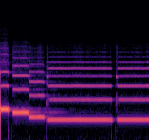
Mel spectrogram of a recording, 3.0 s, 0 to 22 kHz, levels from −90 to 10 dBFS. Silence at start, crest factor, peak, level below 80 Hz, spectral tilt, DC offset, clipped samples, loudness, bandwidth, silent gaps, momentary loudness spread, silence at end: 0 s; 12 dB; -18 dBFS; -86 dBFS; 0 dB/octave; under 0.1%; under 0.1%; -29 LUFS; 6.6 kHz; none; 7 LU; 0 s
